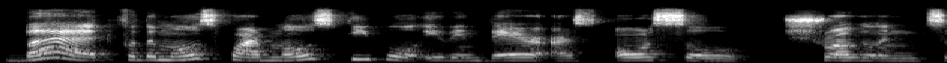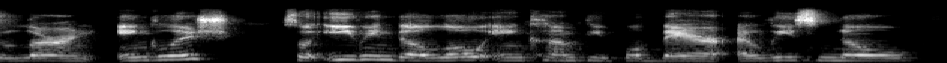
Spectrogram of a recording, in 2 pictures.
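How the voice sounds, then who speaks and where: A woman's voice: on the low side, a little slow, hardly any pauses, fairly bright tone. A woman from Cameroon, a guest entrepreneur, answering interview questions in a chatty, upbeat way with many fillers.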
